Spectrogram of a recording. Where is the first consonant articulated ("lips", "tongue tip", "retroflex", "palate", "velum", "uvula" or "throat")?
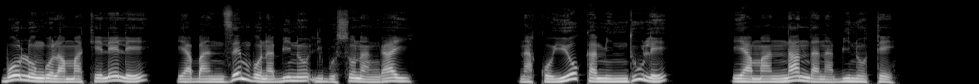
lips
